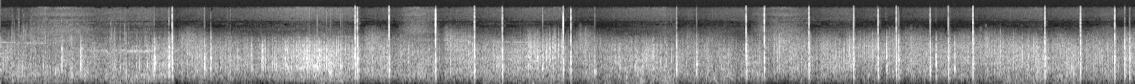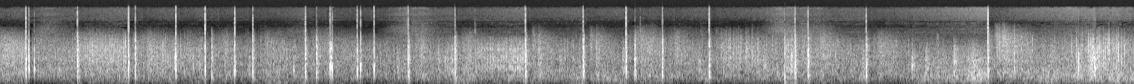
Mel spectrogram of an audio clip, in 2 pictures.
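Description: Many fireworks and firecrackers going off at once in the distance: a constant stream of overlapping bangs and sharp pops over a steady rumbling haze.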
